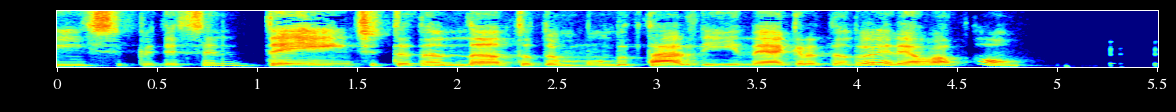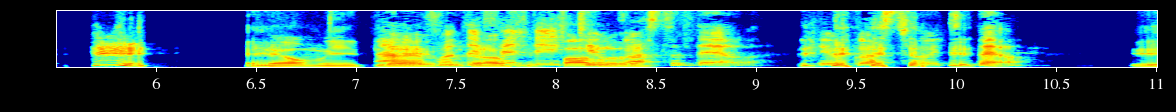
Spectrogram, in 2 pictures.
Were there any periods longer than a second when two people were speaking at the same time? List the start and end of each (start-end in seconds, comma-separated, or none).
7.1-8.4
